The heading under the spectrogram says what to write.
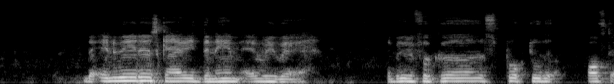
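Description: Throughout, channels drifting apart: separate clocks about 50 ppm off slide the delay to roughly 0.15 ms, giving a slow flange in mono.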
